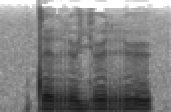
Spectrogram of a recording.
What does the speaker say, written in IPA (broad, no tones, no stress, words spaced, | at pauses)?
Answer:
tɛrøjø rʏ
